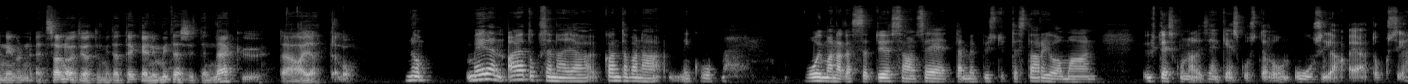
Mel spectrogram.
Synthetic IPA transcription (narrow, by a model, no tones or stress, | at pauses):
niːŋkunet̪sɑnoit̪joet̪ːæmit̪æt̪ekeːnimit̪ensit̪ːennæky̰ːt̪æ̰ːɑ̰jɑ̰t̪ːḛlṵ | no | meiɾænɑjɑt̪uksenɑjɑkɑnt̪ɑʋɑnɑnḭːŋku | ʋoimɑnɑt̪æsːæt̪yøsːæonseet̪ːæmepyst̪yt̪ːæst̪ɑrjoːmɑːnʔyht̪eiskunːɑ̰lːʔiseːŋke̞̰skust̪ḛlṵːnuːsḭɑ̰ɑ̰jɑ̰t̪uksḭɑ̰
